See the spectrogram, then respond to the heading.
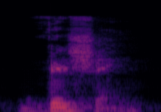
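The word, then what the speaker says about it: vishing: to look at is fishing with a V so we came from fishing we're doing smashing and now well we did switching and now we're doing vision and that's the right way to say it all right so Vision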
